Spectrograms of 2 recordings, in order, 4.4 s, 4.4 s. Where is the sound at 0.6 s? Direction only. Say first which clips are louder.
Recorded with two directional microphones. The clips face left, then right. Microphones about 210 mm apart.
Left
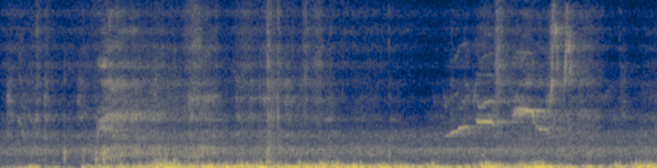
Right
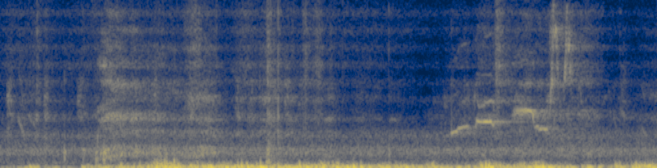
Even; centre (ahead or behind).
